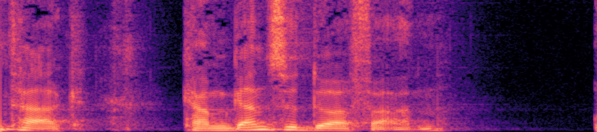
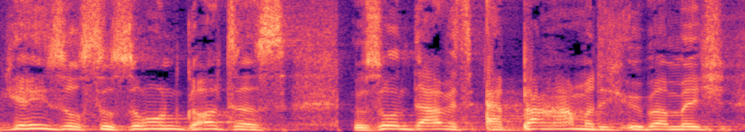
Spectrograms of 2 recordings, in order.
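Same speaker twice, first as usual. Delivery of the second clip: crying out; 5 semitones higher, 4 dB louder than usual. Retold or imitated. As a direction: cry out to Jesus for mercy, high and loud. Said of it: "der fängt an zu schreien".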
